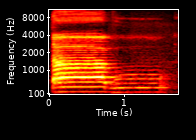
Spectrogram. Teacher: ताबू, यहाँ अलिफ मद्दा हो रहा है और वाव मद्दा हो रहा है, दोनों को खींचेंगे। अलिफ को बारीक करेंगे, अलिफ से पहले बारीक हर्फ है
